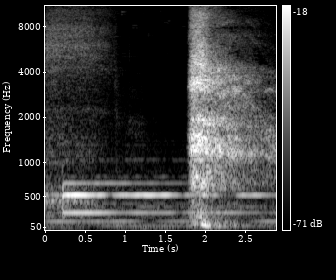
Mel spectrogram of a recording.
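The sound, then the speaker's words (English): A slow, deep breath drawn in through the nose during a guided fire-breathing exercise, then a brief pause and a loud, forceful rush of exhaled air, over a soft, steady musical drone. “One more time, in through the nose.”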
